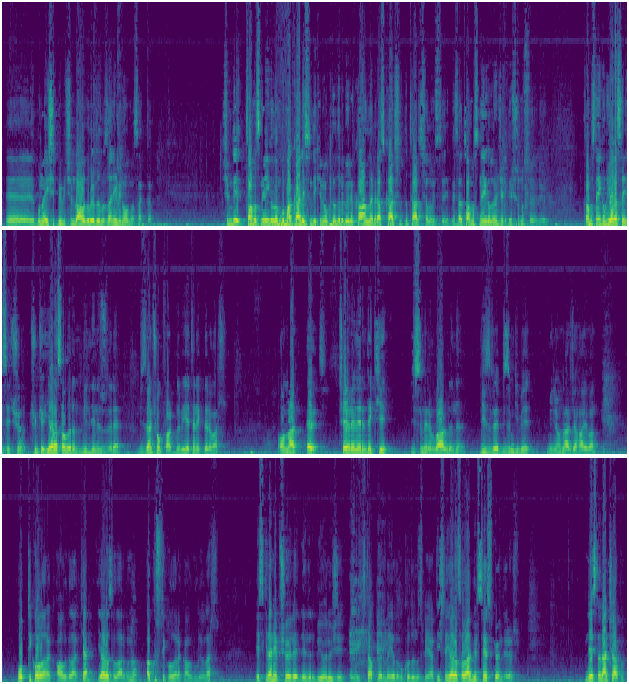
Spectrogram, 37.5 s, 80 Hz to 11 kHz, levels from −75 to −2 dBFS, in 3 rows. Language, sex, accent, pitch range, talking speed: Turkish, male, native, 125-170 Hz, 125 wpm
